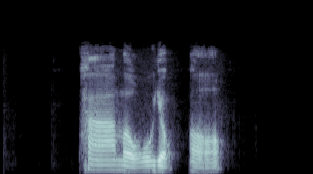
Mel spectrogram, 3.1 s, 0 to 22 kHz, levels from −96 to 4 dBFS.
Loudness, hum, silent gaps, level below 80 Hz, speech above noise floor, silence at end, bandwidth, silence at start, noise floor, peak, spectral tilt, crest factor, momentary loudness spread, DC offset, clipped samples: -18 LUFS; none; none; -60 dBFS; over 73 dB; 0.95 s; 7.6 kHz; 0.8 s; under -90 dBFS; -2 dBFS; -5.5 dB/octave; 18 dB; 7 LU; under 0.1%; under 0.1%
